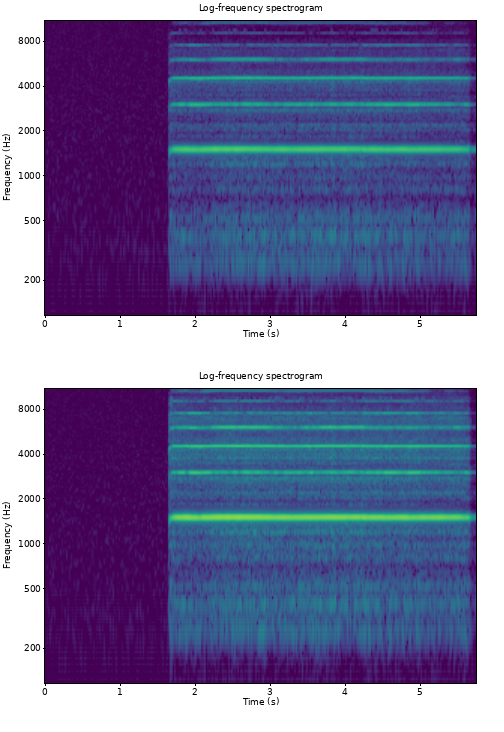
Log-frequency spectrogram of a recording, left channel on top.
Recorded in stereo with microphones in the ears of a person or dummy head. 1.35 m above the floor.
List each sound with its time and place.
1.6 s a violin: 20° right (ahead or behind), 0.5 m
